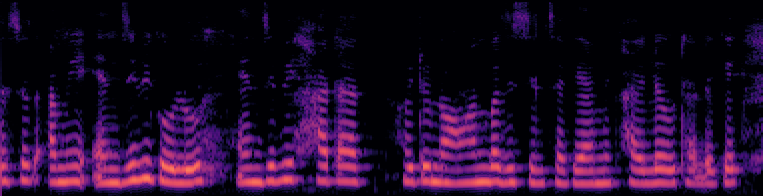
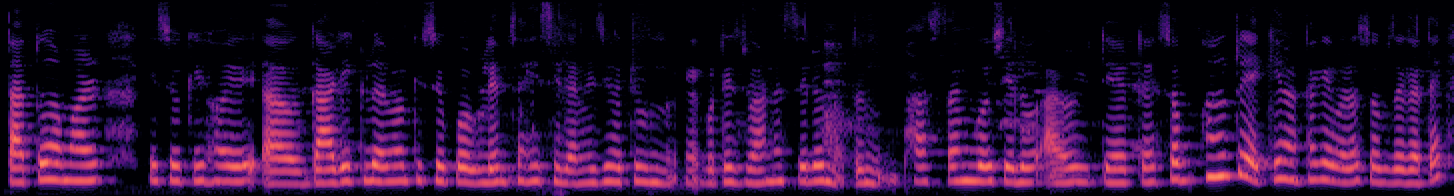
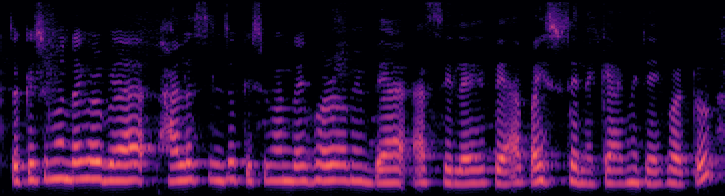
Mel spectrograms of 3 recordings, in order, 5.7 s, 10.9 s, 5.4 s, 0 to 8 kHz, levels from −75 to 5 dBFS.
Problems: constant background noise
